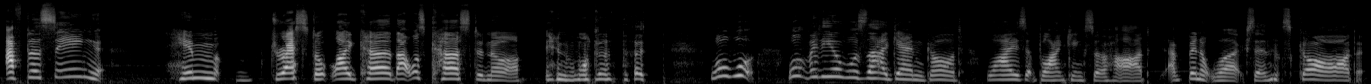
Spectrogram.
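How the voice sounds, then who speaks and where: A woman with a bright, forward voice reads game lore aloud in a dry, close-sounding recording. Her delivery is expressive, and she slips into informal commentary as she goes. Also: fairly high pitch, takes it slowly, no echo. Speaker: video game content creator.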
